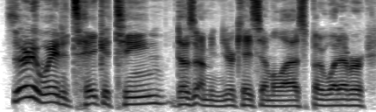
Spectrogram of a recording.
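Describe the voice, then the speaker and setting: A man with a mid-range voice, recorded dry. He hosts a sports radio interview, building his questions loosely as he thinks out loud. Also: medium pitch, expressive, fast, dry recording. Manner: rambling, thinking aloud.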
